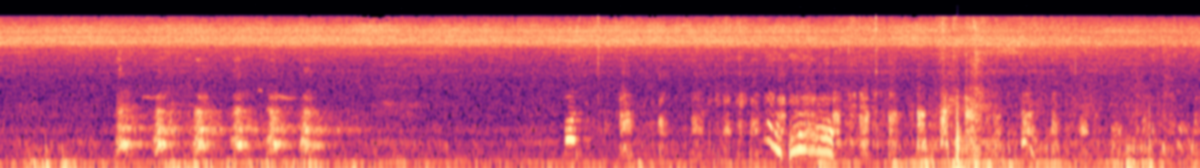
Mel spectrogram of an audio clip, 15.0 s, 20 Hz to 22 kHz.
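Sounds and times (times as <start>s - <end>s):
dog panting: 7.7s - 15.0s.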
